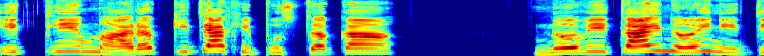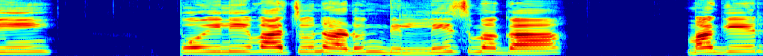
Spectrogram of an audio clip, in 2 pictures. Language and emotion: Goan Konkani, angry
